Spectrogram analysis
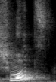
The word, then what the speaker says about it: Schmutz: The last one on my list is Schmutz, and it's pronounced and used the same in both languages. So Schmutz means dirt, and schmutzy means dirty.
